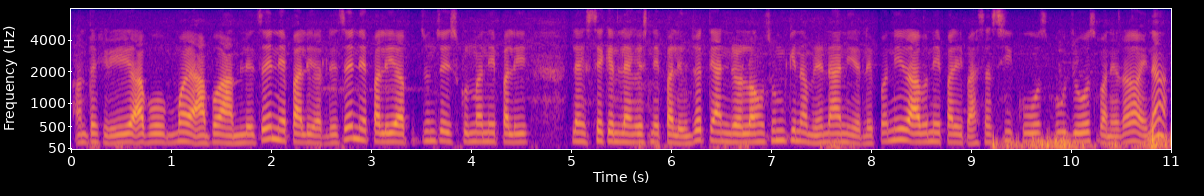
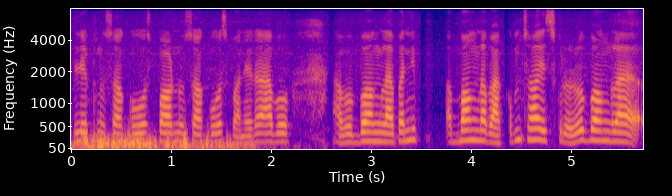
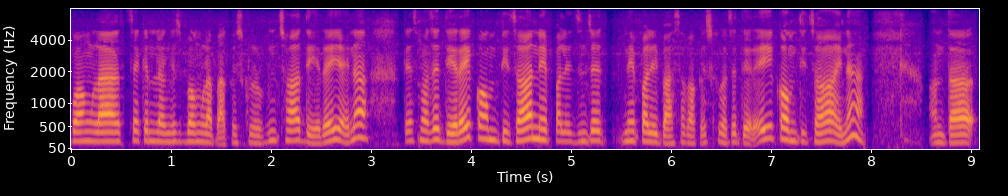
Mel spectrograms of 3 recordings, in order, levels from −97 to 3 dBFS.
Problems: none marked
